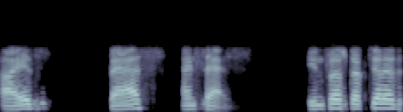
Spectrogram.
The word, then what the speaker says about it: IaaS: We pronounce this S आईएस, पैस and cess. इसको ऐसे प्रोनाउंस करते हैं। आईज, पैस एंड सैस।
